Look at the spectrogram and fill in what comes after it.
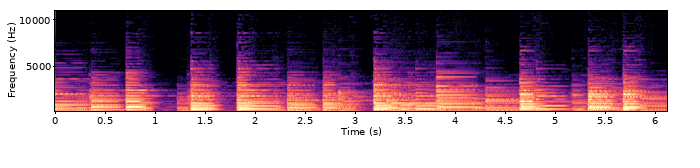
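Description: Background music: a piano playing chords and notes with a steady beat.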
